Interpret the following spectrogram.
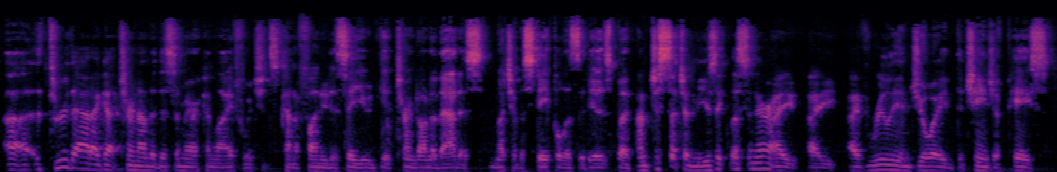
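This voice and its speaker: Low-voiced man chatting as a podcast guest. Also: fast talker, hardly any pauses, darkish tone, breathy edge. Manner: rambling, laughs often, many restarts. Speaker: podcast guest, art director. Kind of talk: casual chat.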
